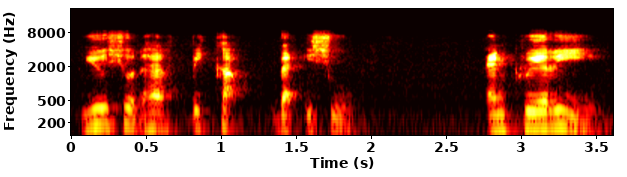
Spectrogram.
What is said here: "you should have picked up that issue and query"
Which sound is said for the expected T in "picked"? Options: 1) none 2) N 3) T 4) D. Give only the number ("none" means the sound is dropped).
1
